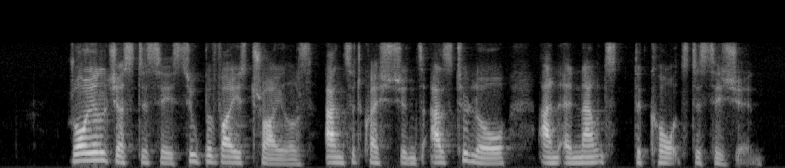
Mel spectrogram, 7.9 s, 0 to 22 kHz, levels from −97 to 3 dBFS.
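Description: No faults found in the speech; the band stops near 7.7 kHz with a light upper-band hiss, consistent with G.722 wideband telephone coding, and the slightly grainy lower band points to its 48 kbit/s mode.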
